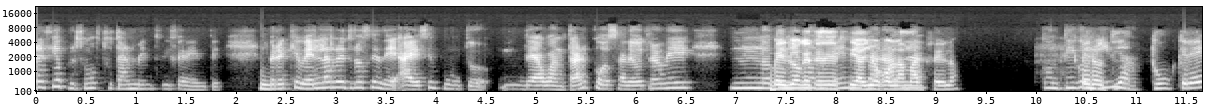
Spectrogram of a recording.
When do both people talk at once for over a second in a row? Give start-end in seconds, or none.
7.3-8.9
